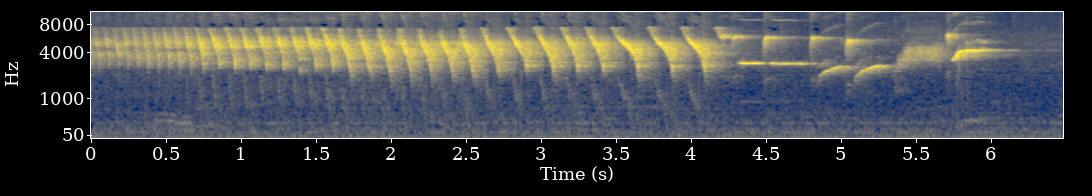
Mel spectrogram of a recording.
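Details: Canary in breeding condition singing to get other canaries singing: an extended rapid, high-pitched trill of pulsed notes, followed by a varied run of clear whistles and quick descending chirps before falling silent.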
